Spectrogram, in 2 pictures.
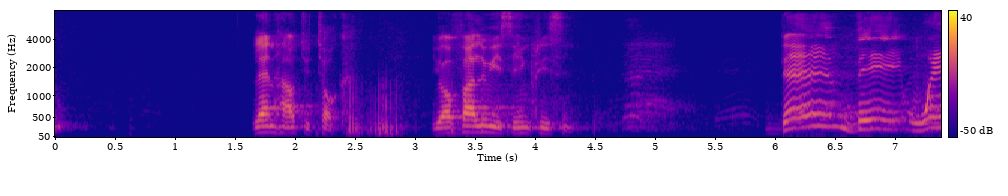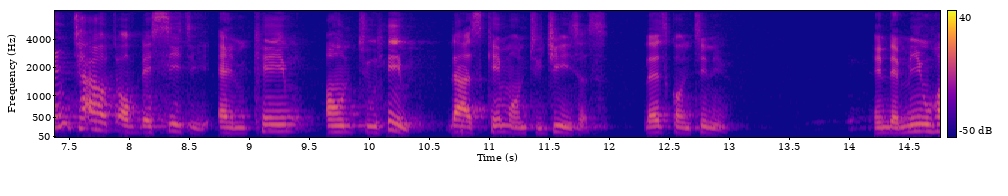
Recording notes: Sermon delivered on Sunday, February 11, 2024, at Serious Christian Church in Cape Town, South Africa.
